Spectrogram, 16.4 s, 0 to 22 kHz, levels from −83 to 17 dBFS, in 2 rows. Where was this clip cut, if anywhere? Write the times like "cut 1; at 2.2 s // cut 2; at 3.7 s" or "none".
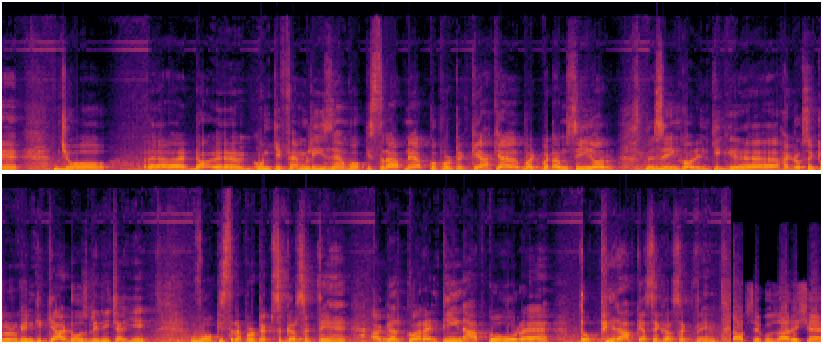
cut 1; at 15.4 s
